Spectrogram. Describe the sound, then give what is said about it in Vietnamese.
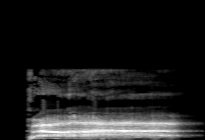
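A ghost's mournful wailing cry, one long sustained moan that rises sharply, then holds a steady, rich tone for about two seconds before fading, loud and alone against silence. “Tiếng kêu thê lương truyền khắp thiên địa.”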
